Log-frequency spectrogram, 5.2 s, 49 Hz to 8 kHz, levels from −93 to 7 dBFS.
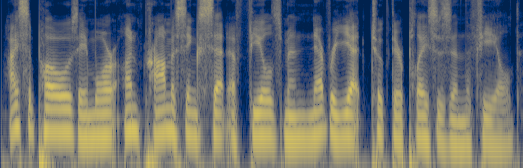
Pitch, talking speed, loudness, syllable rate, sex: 125 Hz, 185 wpm, -17 LUFS, 4.9 syllables/s, male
